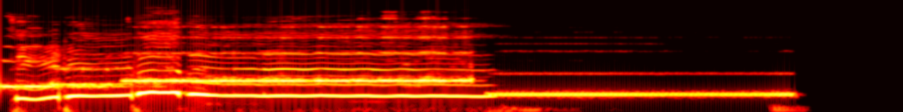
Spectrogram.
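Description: A telephone ringback tone plays while a call from Vienna to the Rams Fan Shop, an NFL team's store, connects: a steady electronic tone that steps to a slightly different pitch partway through, then cuts off after about four seconds.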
